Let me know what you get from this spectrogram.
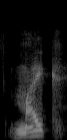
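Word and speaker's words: Maic: Yes, my name is spelled different and it sounds Mike and it spells M-A-I-C.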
